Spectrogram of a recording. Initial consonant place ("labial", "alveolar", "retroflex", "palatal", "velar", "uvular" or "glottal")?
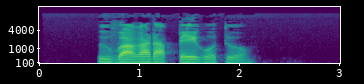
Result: labial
